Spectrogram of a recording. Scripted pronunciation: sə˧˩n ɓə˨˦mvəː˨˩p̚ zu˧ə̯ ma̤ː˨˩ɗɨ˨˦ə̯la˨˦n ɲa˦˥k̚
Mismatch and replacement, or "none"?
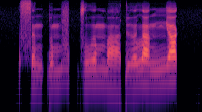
əː˨˩ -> ə˨˩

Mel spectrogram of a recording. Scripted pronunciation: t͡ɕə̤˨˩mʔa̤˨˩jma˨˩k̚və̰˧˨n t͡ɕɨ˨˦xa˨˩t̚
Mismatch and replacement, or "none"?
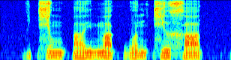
none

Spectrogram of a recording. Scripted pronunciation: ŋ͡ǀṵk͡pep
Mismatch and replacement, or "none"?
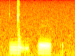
k͡p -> p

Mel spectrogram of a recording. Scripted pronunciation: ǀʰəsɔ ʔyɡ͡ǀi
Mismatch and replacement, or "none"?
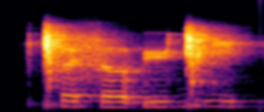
ɔ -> ɤ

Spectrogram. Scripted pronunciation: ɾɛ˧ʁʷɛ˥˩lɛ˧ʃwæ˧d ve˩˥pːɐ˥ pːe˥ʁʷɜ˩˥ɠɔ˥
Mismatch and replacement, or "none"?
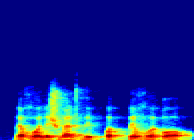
none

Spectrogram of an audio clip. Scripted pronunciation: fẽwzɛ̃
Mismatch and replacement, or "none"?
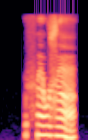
none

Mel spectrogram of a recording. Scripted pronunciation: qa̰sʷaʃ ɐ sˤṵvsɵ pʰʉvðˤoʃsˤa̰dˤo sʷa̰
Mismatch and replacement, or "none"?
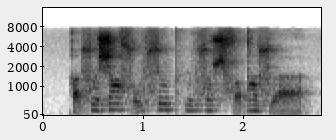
ðˤ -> zˤ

